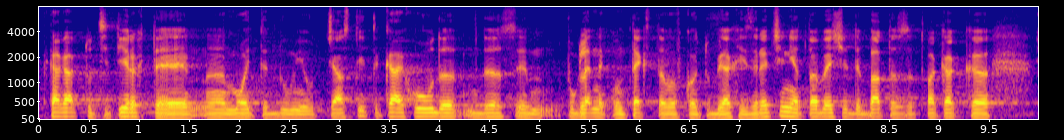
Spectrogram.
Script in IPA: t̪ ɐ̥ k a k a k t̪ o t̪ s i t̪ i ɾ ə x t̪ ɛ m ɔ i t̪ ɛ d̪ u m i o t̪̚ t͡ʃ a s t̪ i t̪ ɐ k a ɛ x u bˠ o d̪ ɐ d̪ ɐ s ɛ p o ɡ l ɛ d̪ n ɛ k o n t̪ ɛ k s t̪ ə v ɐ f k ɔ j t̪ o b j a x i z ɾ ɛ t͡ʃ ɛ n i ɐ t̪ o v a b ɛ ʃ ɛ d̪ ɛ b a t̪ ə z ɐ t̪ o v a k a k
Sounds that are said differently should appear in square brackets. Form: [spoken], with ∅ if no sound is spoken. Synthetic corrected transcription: t̪ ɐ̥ k a k a k t̪ o t̪ s i t̪ i ɾ ə x t̪ ɛ m ɔ i t̪ ɛ d̪ u m i o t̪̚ t͡ʃ a s t̪ i t̪ ɐ k a ɛ x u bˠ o d̪ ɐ d̪ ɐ s ɛ p o ɡ l ɛ d̪ n ɛ k o n t̪ ɛ k s t̪ ə v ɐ f k ɔ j t̪ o b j a x i z ɾ ɛ t͡ʃ ɛ n i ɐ t̪ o v a b ɛ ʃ ɛ d̪ ɛ b a t̪ ə z ɐ t̪ o v a k a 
